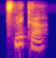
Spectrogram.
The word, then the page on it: snicker: Indian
